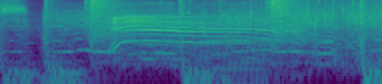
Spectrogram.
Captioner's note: cheering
